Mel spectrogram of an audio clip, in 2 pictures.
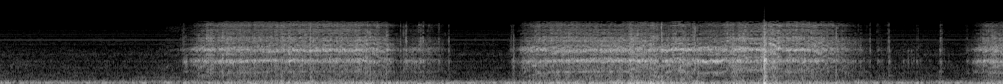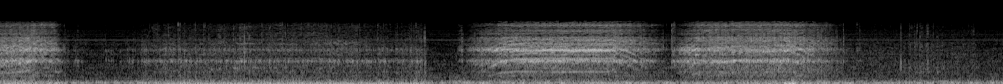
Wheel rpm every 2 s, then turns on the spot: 10, 120, 50, 150, 30, 30, 20, 80, 100, 20.
10-14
